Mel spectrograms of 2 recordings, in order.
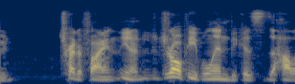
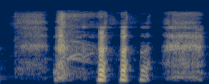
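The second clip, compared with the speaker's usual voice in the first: airy self-mocking laugh; breathy laugh; 12 semitones higher than usual. Real, not acted. Laughing at his own Byakuya pronunciation, airy.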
